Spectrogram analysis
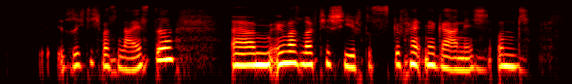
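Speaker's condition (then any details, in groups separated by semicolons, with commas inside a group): Cleft palate; congenital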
